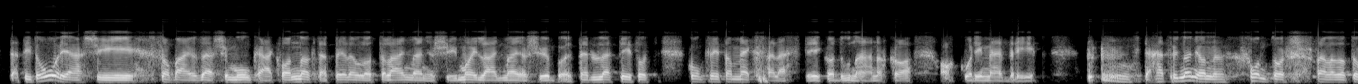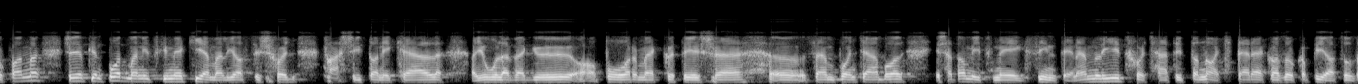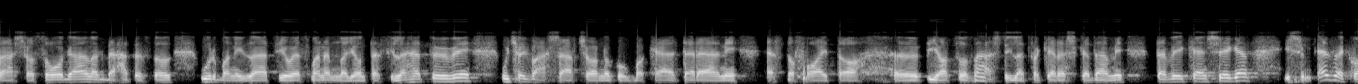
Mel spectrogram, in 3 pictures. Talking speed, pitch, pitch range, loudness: 125 wpm, 110 Hz, 100-125 Hz, -13 LUFS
